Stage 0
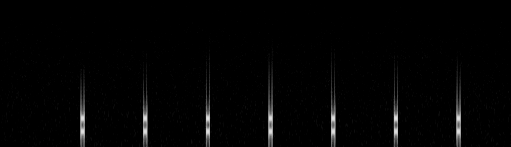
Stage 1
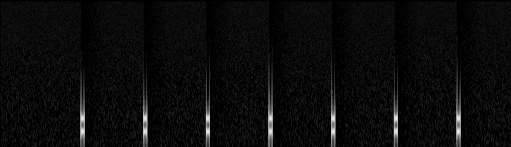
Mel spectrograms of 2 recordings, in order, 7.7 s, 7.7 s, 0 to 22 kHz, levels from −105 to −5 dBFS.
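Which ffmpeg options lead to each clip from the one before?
-af "alimiter=limit=0.126:level=0:latency=1:release=344,volume=2.37"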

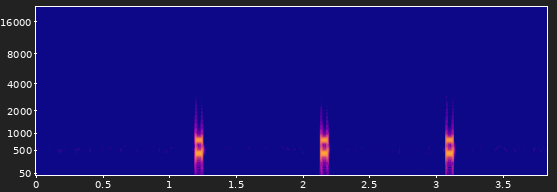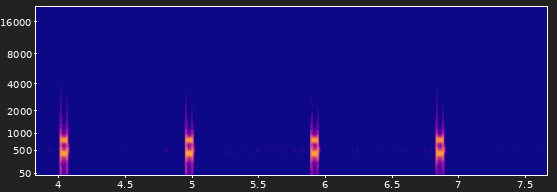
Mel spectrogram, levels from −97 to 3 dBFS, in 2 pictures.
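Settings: -af "equalizer=f=520:t=o:w=0.58:g=8.5,volume=0.531"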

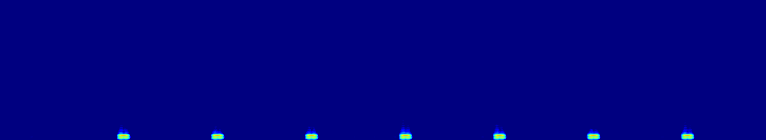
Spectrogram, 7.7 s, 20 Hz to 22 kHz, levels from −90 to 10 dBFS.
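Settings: -af "afftfilt=real='re*2.45*eq(mod(b,6),0)':imag='im*2.45*eq(mod(b,6),0)':win_size=2048:overlap=0.75,volume=1.12"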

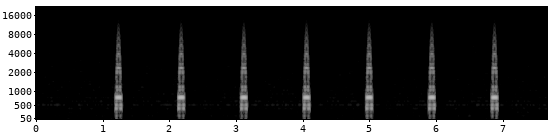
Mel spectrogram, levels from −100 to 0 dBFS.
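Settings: -af "asoftclip=type=tanh:threshold=0.0335"

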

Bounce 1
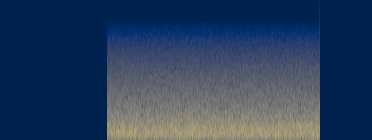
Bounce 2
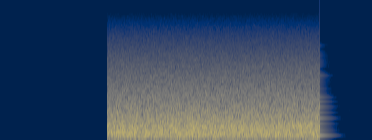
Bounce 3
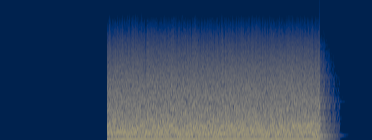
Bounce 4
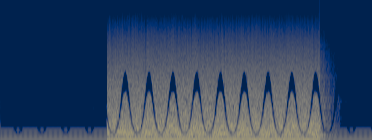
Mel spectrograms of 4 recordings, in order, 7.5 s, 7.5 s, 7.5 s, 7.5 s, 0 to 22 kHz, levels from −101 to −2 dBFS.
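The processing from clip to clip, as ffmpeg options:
-af "lowshelf=f=340:g=-3,bandreject=f=160.2:t=h:w=4,bandreject=f=320.4:t=h:w=4,bandreject=f=480.6:t=h:w=4,bandreject=f=640.8:t=h:w=4,bandreject=f=801:t=h:w=4,bandreject=f=961.2:t=h:w=4,bandreject=f=1121.4:t=h:w=4,bandreject=f=1281.6:t=h:w=4,bandreject=f=1441.8:t=h:w=4,bandreject=f=1602:t=h:w=4,bandreject=f=1762.2:t=h:w=4,bandreject=f=1922.4:t=h:w=4,bandreject=f=2082.6:t=h:w=4,bandreject=f=2242.8:t=h:w=4,bandreject=f=2403:t=h:w=4,bandreject=f=2563.2:t=h:w=4,bandreject=f=2723.4:t=h:w=4,bandreject=f=2883.6:t=h:w=4,bandreject=f=3043.8:t=h:w=4,bandreject=f=3204:t=h:w=4,bandreject=f=3364.2:t=h:w=4,bandreject=f=3524.4:t=h:w=4,bandreject=f=3684.6:t=h:w=4,bandreject=f=3844.8:t=h:w=4,bandreject=f=4005:t=h:w=4,bandreject=f=4165.2:t=h:w=4,bandreject=f=4325.4:t=h:w=4,bandreject=f=4485.6:t=h:w=4,bandreject=f=4645.8:t=h:w=4,bandreject=f=4806:t=h:w=4,bandreject=f=4966.2:t=h:w=4,bandreject=f=5126.4:t=h:w=4,bandreject=f=5286.6:t=h:w=4,bandreject=f=5446.8:t=h:w=4,bandreject=f=5607:t=h:w=4,bandreject=f=5767.2:t=h:w=4,bandreject=f=5927.4:t=h:w=4,bandreject=f=6087.6:t=h:w=4,bandreject=f=6247.8:t=h:w=4,volume=1.88"
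-af "aeval=exprs='(tanh(100*val(0)+0.75)-tanh(0.75))/100':c=same,aecho=1:1:99|198|297|396:0.178|0.0782|0.0344|0.0151,volume=1.33"
-af "aeval=exprs='val(0)+0.000794*(sin(2*PI*60*n/s)+sin(2*PI*2*60*n/s)/2+sin(2*PI*3*60*n/s)/3+sin(2*PI*4*60*n/s)/4+sin(2*PI*5*60*n/s)/5)':c=same,afftfilt=real='re*(1-between(b*sr/1024,200*pow(2000/200,0.5+0.5*sin(2*PI*2.1*pts/sr))/1.41,200*pow(2000/200,0.5+0.5*sin(2*PI*2.1*pts/sr))*1.41))':imag='im*(1-between(b*sr/1024,200*pow(2000/200,0.5+0.5*sin(2*PI*2.1*pts/sr))/1.41,200*pow(2000/200,0.5+0.5*sin(2*PI*2.1*pts/sr))*1.41))':win_size=1024:overlap=0.75,volume=1.12"

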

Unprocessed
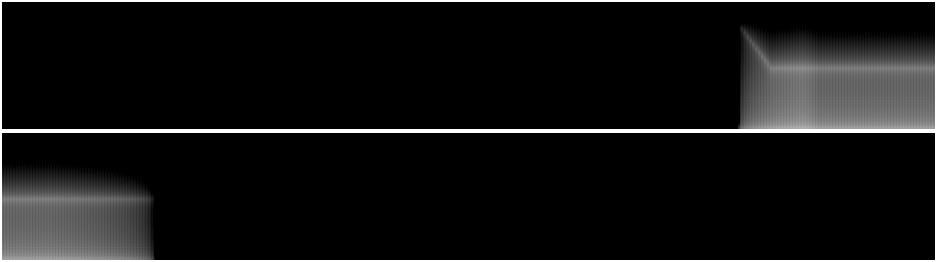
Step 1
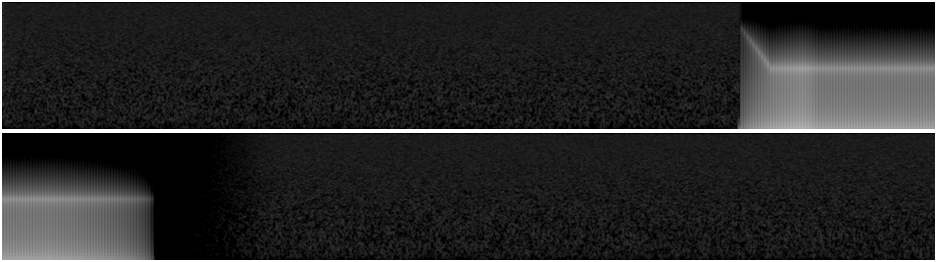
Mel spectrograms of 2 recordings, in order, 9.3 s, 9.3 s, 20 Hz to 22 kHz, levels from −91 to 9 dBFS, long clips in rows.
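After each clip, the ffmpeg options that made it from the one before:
-af "highpass=f=120:p=1,acompressor=mode=upward:threshold=0.00447:ratio=2.5,volume=2.11"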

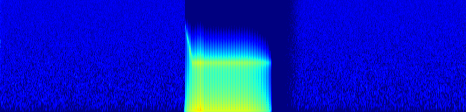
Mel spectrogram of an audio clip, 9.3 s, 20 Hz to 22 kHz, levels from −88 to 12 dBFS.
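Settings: -af anull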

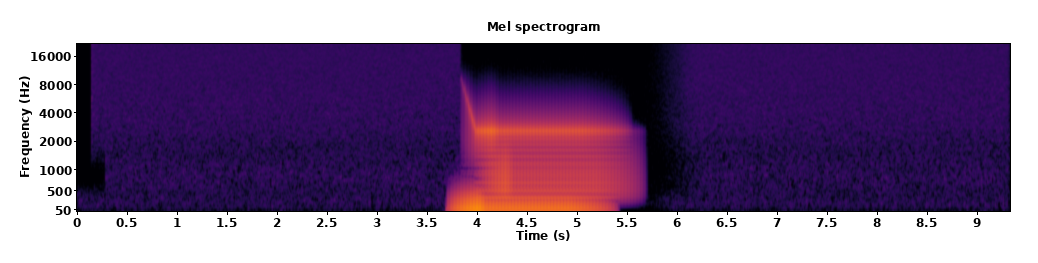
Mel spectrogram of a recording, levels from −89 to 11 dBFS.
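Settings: -filter_complex "[0:a]acrossover=split=430|1600[s0][s1][s2];[s2]adelay=140[s3];[s1]adelay=280[s4];[s0][s4][s3]amix=inputs=3:normalize=0,volume=2"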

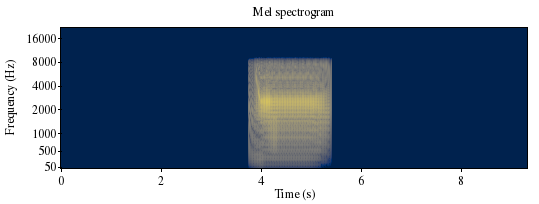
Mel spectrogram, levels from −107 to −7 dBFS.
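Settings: -af "aresample=16000,aeval=exprs='val(0)*gte(abs(val(0)),0.112)':c=same,aresample=44100,highpass=f=2000:t=q:w=1.6,volume=0.794"

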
